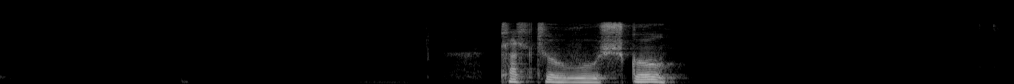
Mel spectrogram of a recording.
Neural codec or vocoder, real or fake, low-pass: none; real; 7.2 kHz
